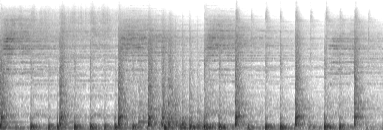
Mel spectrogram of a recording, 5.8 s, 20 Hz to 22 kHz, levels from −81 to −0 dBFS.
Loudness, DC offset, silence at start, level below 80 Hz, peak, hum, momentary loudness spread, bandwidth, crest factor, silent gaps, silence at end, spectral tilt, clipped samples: -24 LUFS; under 0.1%; 0 s; -34 dBFS; -8 dBFS; none; 5 LU; 18 kHz; 14 dB; none; 0 s; -4.5 dB/octave; under 0.1%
